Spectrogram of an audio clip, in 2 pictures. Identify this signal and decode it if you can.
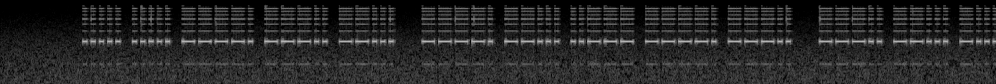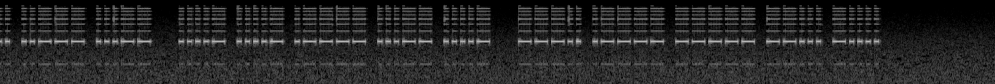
Morse code, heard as a high beeper, machine-sent, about 29 wpm, 2900 Hz. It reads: 55987 97298 87623 44134 81076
